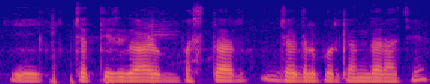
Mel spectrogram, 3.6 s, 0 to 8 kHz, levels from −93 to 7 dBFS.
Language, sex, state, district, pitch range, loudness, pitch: Halbi, male, Chhattisgarh, Bastar, 125-135 Hz, -32 LUFS, 130 Hz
